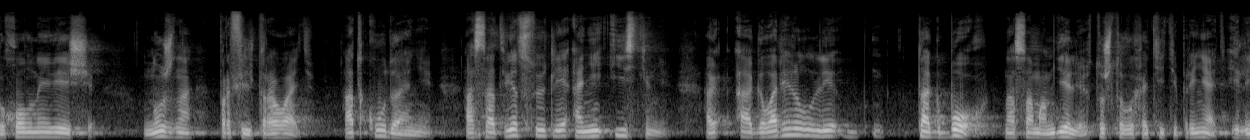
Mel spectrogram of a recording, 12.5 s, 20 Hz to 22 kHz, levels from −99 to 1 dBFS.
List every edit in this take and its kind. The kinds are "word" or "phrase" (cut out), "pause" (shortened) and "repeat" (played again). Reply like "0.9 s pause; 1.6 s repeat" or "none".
none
